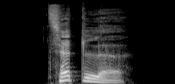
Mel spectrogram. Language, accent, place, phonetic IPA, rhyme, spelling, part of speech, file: German, Germany, Berlin, [ˈt͡sɛtələ], -ɛtələ, zettele, verb, De-zettele.ogg
- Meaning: inflection of zetteln: 1. first-person singular present 2. first-person plural subjunctive I 3. third-person singular subjunctive I 4. singular imperative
